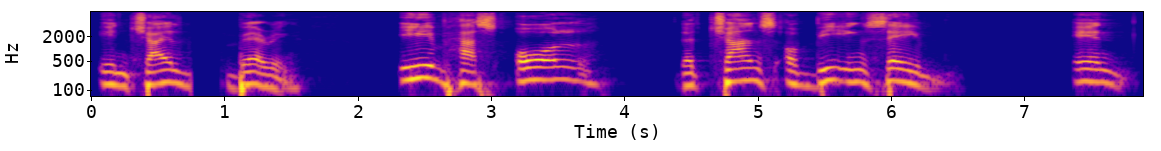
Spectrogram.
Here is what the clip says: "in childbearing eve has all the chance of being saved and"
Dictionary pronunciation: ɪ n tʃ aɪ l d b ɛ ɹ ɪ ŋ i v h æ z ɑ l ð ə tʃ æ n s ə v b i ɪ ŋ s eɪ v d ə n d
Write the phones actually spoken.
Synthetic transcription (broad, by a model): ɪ n tʃ aɪ l d b ɛ ɹ ɪ ŋ i v h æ s ɑ l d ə tʃ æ n s ə v b i ɪ ŋ s eɪ v d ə n d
